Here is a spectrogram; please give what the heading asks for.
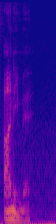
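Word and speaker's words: アニメ: that the other day if you want to know how to say like anime in japanese it's anime and i think i've been saying like anime so you don't even like extend the sound like mei like this it sounds so foreign to us how we say it is like you just cut the sound like anime anime you don't say like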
